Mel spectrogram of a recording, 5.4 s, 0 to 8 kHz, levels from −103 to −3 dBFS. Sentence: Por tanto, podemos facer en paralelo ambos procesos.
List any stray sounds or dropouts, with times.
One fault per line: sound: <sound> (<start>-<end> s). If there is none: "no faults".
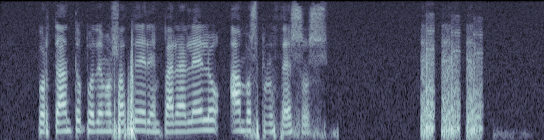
sound: laugh (4.2-4.8 s)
